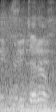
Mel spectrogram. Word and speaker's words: Zut alors: I'm not sure if the T is silent in French. Is it Zoo? Frenchy speakers? Or is it Zutulor or Zoualor?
